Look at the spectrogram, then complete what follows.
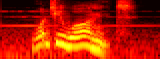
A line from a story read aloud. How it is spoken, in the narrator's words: Riley called out to him, his voice unsteady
